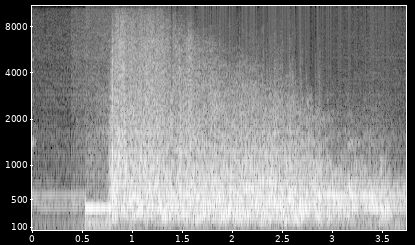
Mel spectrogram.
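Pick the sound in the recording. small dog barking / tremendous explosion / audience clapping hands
tremendous explosion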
